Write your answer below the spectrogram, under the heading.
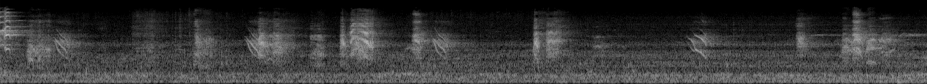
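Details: Apostlebirds at their mud nest: harsh, scratchy calls in short bursts spread through the clip, with a steady low background rumble.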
